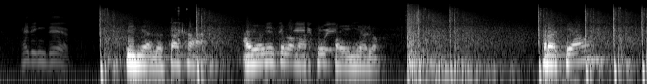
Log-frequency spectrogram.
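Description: A sniper rifle fires sharp, loud shots.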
